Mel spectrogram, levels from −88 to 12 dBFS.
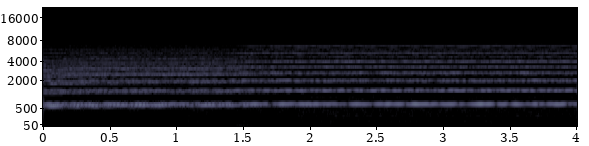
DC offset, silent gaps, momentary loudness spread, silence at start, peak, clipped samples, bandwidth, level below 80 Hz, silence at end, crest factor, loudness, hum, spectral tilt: under 0.1%; none; 2 LU; 0 s; -40 dBFS; under 0.1%; 7.6 kHz; under -90 dBFS; 0 s; 12 dB; -51 LUFS; none; 1.5 dB/octave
